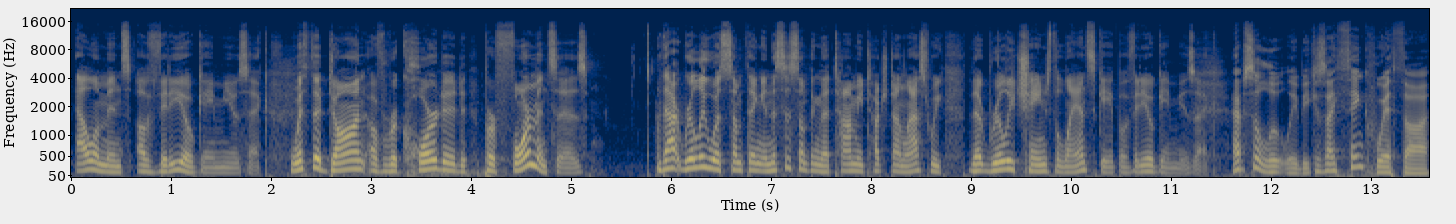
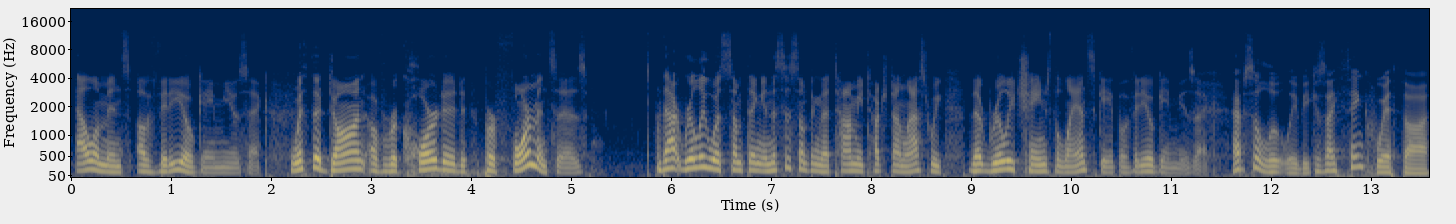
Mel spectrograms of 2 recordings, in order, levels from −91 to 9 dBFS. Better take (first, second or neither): first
